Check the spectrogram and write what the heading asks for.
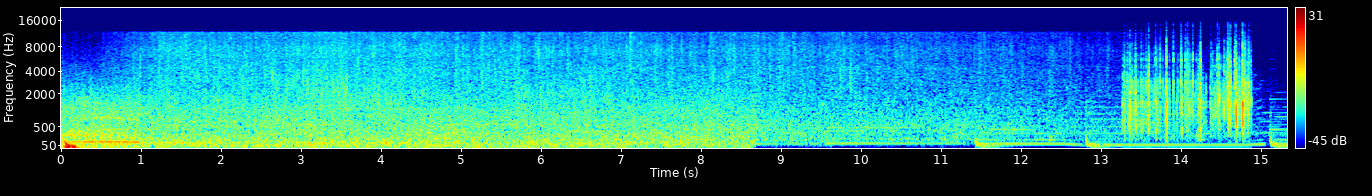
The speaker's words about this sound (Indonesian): Lantas mereka pulang berdua meninggalkan sang pemuda itu di bawah kuyuran hujan yang mendaru deras.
